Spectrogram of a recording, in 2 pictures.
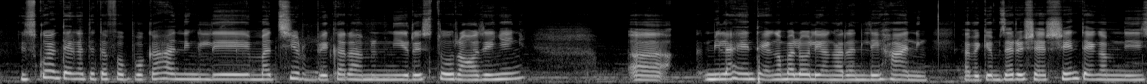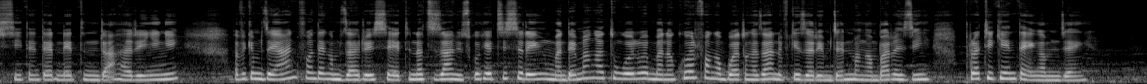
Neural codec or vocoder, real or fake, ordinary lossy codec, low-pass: none; real; none; none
